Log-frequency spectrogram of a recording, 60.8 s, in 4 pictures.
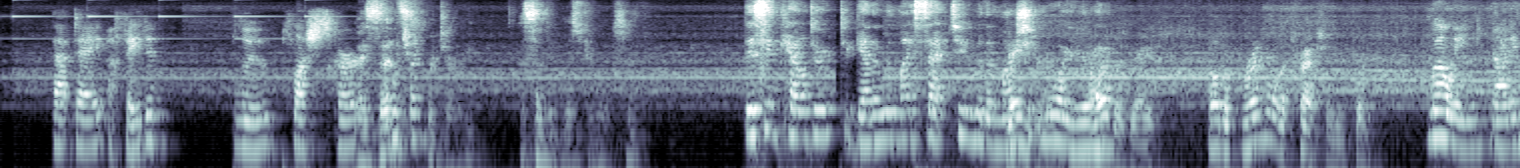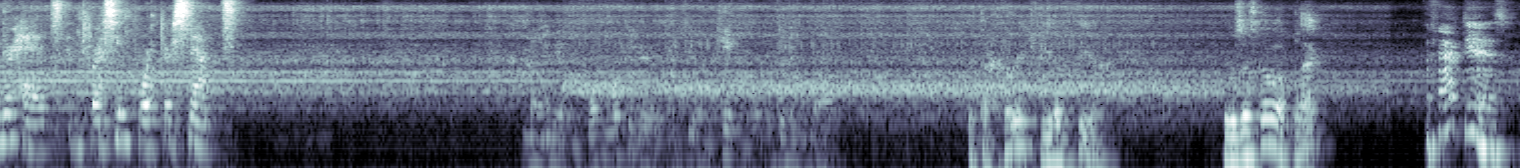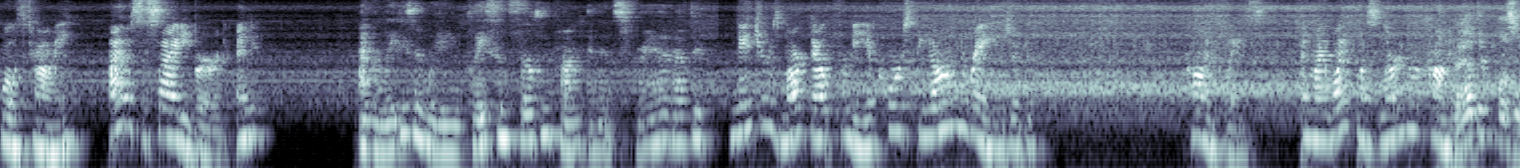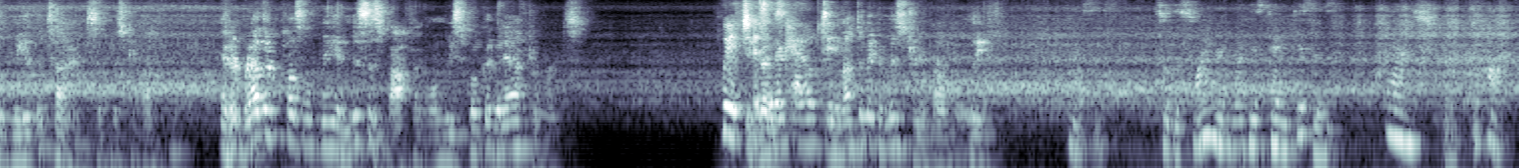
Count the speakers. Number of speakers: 10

